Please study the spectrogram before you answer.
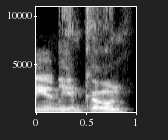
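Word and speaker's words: Liam Coen: Le Liam Cohen. Le Cohen. Thank you. It rhymes with it.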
